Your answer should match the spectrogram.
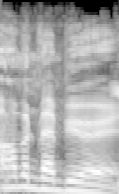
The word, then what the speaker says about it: Armin van Buuren: Armin van Buuren? Did I pronounce that right? Armin van Buuren.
